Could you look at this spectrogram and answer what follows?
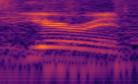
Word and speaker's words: uran10: It is uran10, by the way. I haven't mispronounced it. It's a soft A sound.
